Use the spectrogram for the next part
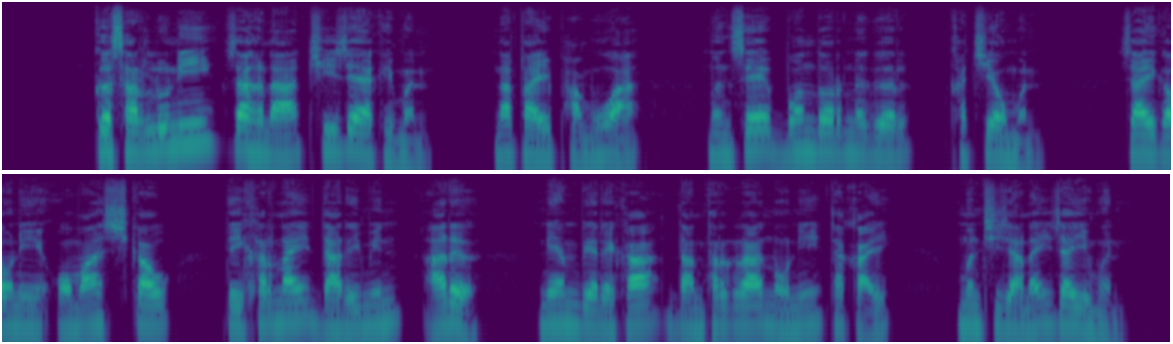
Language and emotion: Bodo, neutral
